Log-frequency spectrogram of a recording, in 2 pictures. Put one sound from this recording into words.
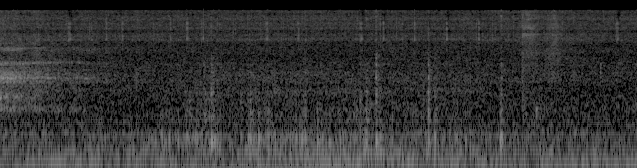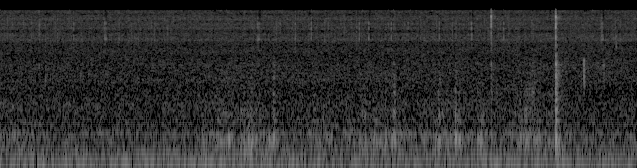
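A pen nib scratches softly on paper.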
